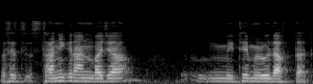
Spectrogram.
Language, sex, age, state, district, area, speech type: Marathi, male, 30-45, Maharashtra, Sindhudurg, rural, spontaneous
